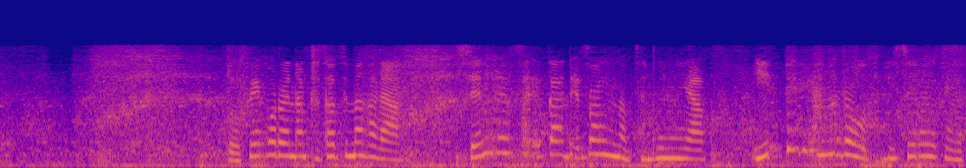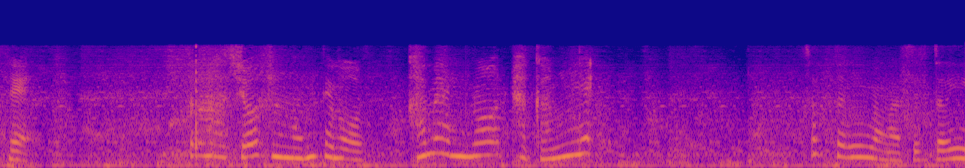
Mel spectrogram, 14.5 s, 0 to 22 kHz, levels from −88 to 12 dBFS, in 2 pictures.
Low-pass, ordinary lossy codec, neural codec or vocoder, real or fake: 7.2 kHz; none; codec, 24 kHz, 0.9 kbps, WavTokenizer, medium speech release version 2; fake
